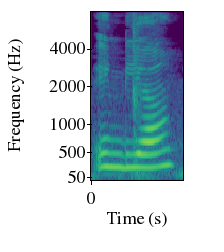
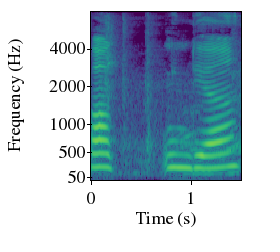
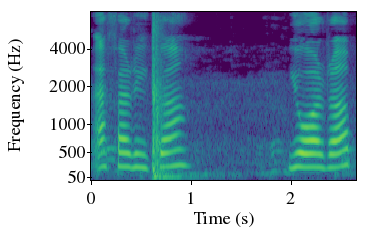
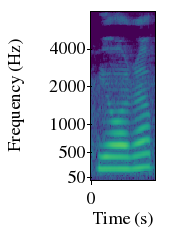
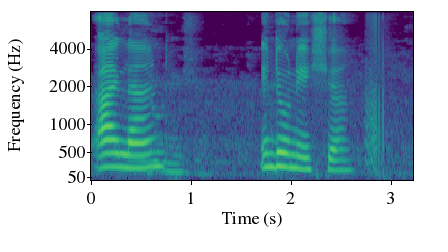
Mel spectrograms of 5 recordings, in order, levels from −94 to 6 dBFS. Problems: background sounds at intervals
